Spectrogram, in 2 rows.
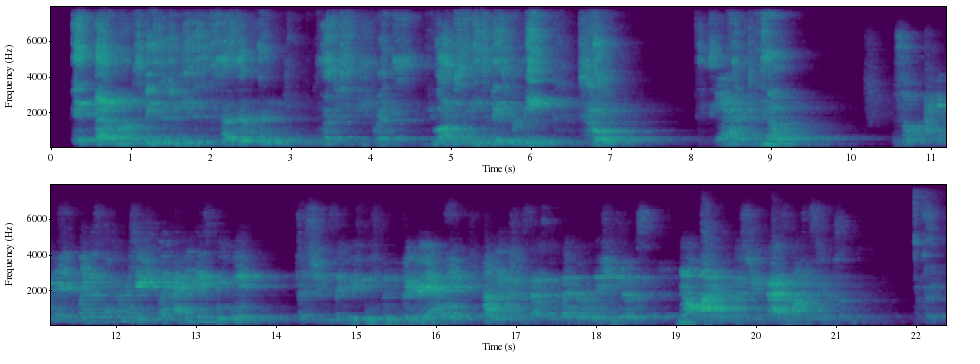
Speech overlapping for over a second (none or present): none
